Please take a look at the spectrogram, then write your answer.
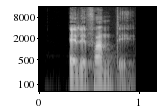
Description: elefante_son.mp3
